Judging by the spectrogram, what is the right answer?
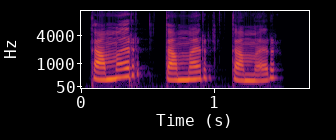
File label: Tamil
